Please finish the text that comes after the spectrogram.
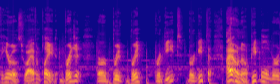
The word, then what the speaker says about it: Brigitte: Brigitte? I don't know. People were telling me all sorts of different ways to pronounce this hero's name. Brigitte? Whatever it is, it's supposed to be not Bridget, which I don't understand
